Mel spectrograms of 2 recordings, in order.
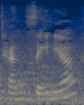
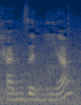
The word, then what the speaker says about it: tanzanite: world which is Tanzania it's not Tanzania so I learned how to pronounce it it's Tanzania okay uh it is a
